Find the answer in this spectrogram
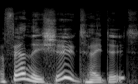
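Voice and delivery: put-on New Zealand accent. Rephrasing someone's line to show how it sounds, in a New Zealand accent. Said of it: "you sound like a Kiwi".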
